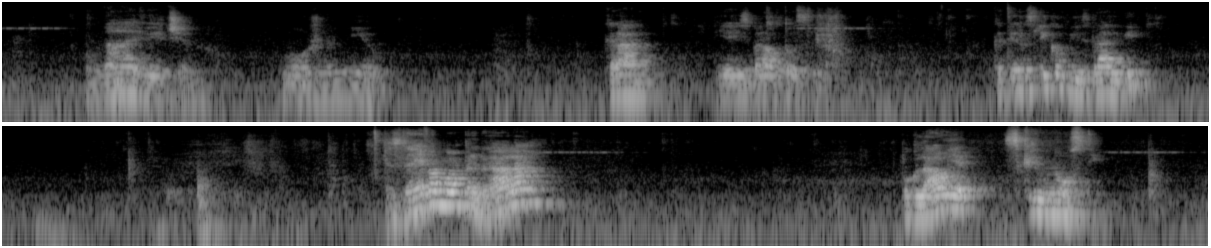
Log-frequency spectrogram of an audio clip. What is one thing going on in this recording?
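A woman speaks expressively into a microphone, in short phrases with pauses.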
